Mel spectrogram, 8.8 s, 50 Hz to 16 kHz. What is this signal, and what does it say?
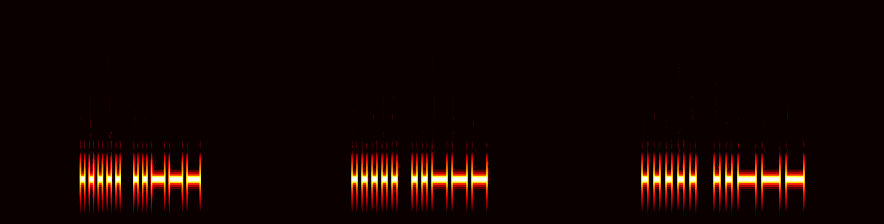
Morse code, heard as a keyed tone, about 24 wpm, 700 Hz. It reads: 52 52 52
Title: Speed-Racing - Two Letter-Number Combinations - 20wpm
